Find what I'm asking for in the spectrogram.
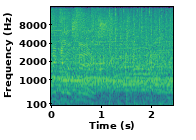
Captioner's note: audience cheers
